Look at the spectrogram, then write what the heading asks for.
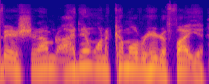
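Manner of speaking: put-on high, sheepish old-man voice; backpedaling old man. Old man seeing the younger man, backing off in a high sheepish voice. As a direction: suddenly back down, all apologies. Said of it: "He's like".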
